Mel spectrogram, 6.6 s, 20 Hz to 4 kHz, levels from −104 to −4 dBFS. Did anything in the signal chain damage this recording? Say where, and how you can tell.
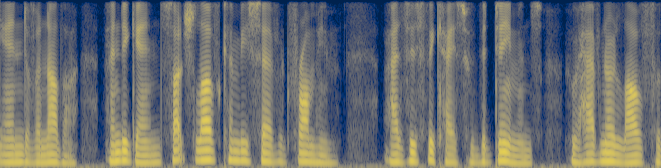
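No, nothing along the chain seems to have touched this speech; there's nothing to hear that points to damage at any stage.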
